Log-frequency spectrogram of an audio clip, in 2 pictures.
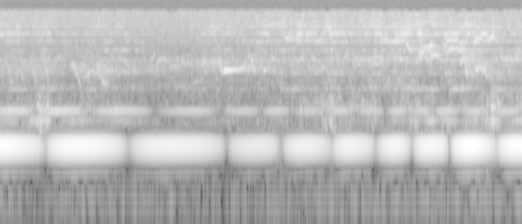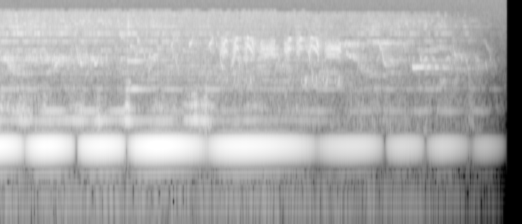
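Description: A steady droning tone that swells and dips about twice a second, fading away over the last two seconds.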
